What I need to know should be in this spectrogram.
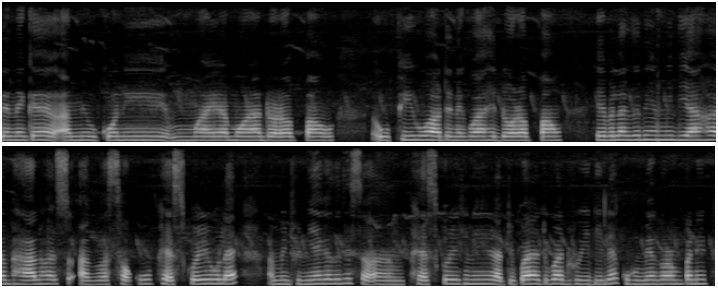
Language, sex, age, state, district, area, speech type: Assamese, female, 30-45, Assam, Dhemaji, rural, spontaneous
